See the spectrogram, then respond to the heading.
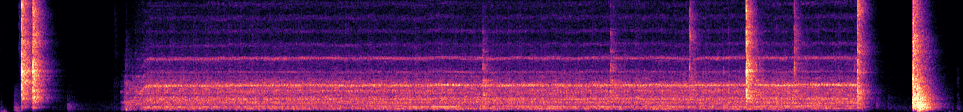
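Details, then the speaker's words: Cecotec Freego Wash electric mop picking up spilled liquid: even high-pitched suction motor whine with a few sharp clacks as the handle tilts; clacks are the handle joint locking, normal. "les claquements que vous entendez quand je le manœuvre c'est l'articulation ici vous voyez c'est le verrouillage de l'articulation quand on incline le manche"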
